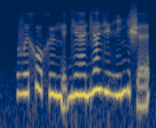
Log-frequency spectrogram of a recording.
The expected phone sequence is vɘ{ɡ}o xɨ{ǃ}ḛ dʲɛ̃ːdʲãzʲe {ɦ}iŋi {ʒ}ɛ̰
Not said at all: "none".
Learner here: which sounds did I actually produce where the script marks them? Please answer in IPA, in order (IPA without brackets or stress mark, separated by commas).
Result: x, ŋ, ɦ, ʃ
